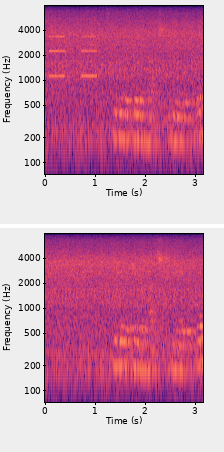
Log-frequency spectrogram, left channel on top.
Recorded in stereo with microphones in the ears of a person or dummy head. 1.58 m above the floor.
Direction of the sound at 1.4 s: 40° right (ahead or behind).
